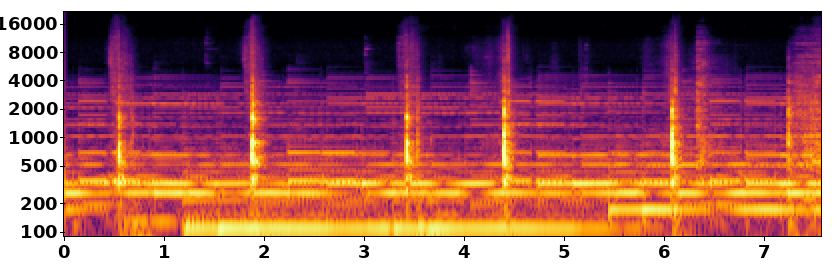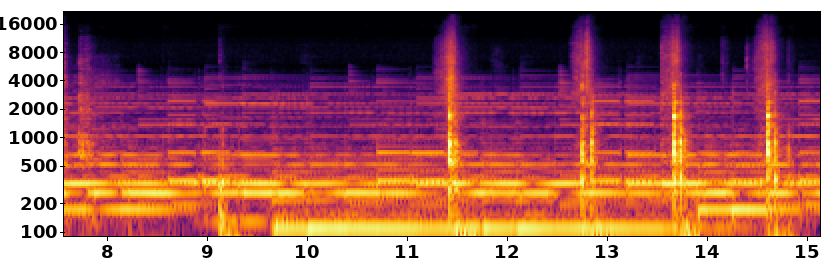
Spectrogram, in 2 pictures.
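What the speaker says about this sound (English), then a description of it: "Slice the cucumbers using a diagonal cut, not too thin, to maintain their texture." Knife slicing cucumbers on a diagonal for a Korean cucumber salad, giving a series of crisp, close chops in an irregular rhythm over soft background music.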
